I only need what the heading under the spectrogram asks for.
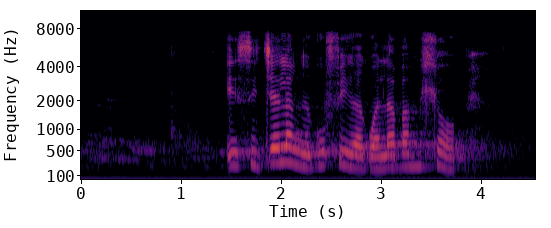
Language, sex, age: Swati, female, 26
